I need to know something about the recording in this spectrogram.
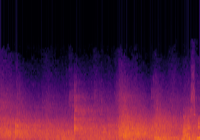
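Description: Ice hockey play on the rink: skates scraping across the ice with sticks and puck knocking, and a sharp thud near the end as a player is hit into the boards.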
